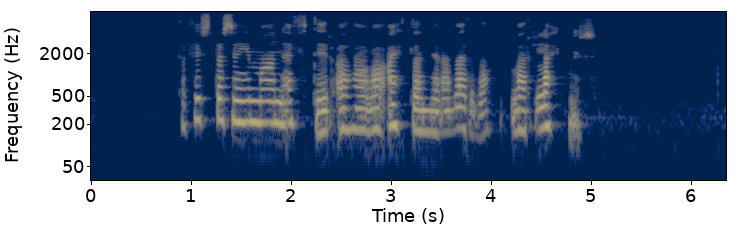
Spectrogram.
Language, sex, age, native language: Icelandic, female, 40-49, Icelandic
